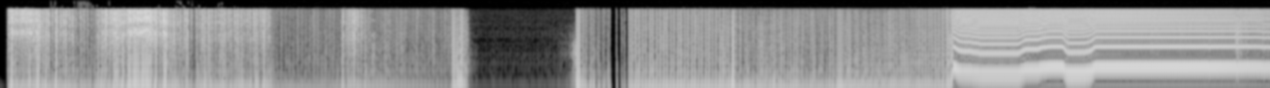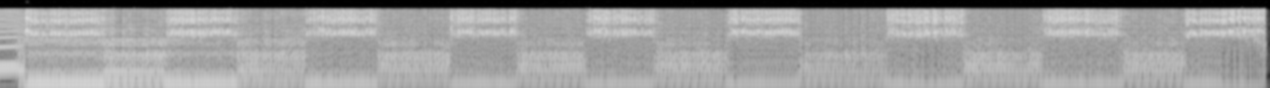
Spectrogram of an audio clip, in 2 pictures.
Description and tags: circuit bending fm radio
bending, circuit, fm, radio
